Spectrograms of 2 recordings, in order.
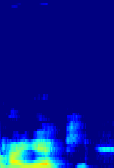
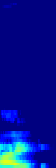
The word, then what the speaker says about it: Hayek: Muitos pronunciam Hayek, mas não é correto. A pronúncia correta do nome dele é Hayek.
